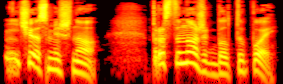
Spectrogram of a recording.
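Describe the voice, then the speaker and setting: A man's voice: on the high side, very animated, normal speed, creaky, no echo, studio quality, voice pushed up, full character voice. A man reading an audiobook voices a proud schoolboy who answers in a stiff, guarded way. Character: proud touchy schoolboy, trying to look calm.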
